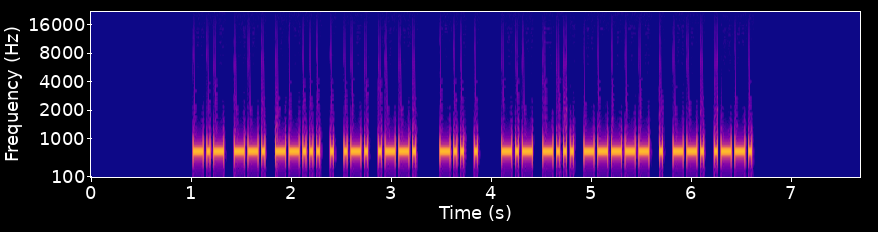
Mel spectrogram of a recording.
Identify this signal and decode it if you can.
Morse code, heard as a keyed tone, about 34 wpm, 690 Hz. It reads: KG7ERP DE KB0EGP
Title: USA Callsign DE Callsign 35wpm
